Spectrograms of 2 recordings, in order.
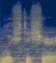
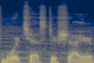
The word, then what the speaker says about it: Worcestershire: So it should be pronounced Worcestershire, but a lot of those things, those British English things, they just skip a whole lot of the letters when they say them.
